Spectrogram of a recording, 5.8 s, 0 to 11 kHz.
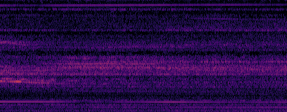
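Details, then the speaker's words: Flooded chiller on first start-up, inlet guide vanes 100% open, suction valve nearly closed, about 37 amps, suction pressure low: high, steady whine with sharp tones over a hiss whose pitch changes markedly with small adjustments; compressor loading hard, cause not yet known. "I haven't even gotten into the middle of that click and I can hear it changing a lot."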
